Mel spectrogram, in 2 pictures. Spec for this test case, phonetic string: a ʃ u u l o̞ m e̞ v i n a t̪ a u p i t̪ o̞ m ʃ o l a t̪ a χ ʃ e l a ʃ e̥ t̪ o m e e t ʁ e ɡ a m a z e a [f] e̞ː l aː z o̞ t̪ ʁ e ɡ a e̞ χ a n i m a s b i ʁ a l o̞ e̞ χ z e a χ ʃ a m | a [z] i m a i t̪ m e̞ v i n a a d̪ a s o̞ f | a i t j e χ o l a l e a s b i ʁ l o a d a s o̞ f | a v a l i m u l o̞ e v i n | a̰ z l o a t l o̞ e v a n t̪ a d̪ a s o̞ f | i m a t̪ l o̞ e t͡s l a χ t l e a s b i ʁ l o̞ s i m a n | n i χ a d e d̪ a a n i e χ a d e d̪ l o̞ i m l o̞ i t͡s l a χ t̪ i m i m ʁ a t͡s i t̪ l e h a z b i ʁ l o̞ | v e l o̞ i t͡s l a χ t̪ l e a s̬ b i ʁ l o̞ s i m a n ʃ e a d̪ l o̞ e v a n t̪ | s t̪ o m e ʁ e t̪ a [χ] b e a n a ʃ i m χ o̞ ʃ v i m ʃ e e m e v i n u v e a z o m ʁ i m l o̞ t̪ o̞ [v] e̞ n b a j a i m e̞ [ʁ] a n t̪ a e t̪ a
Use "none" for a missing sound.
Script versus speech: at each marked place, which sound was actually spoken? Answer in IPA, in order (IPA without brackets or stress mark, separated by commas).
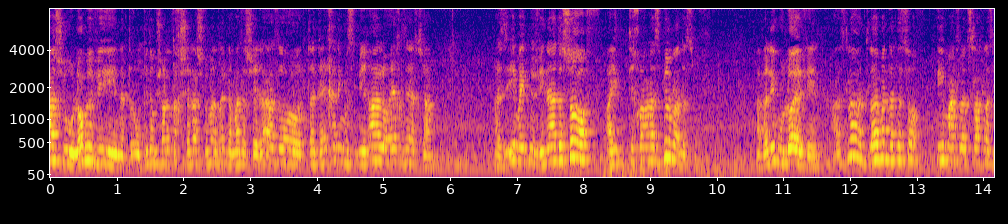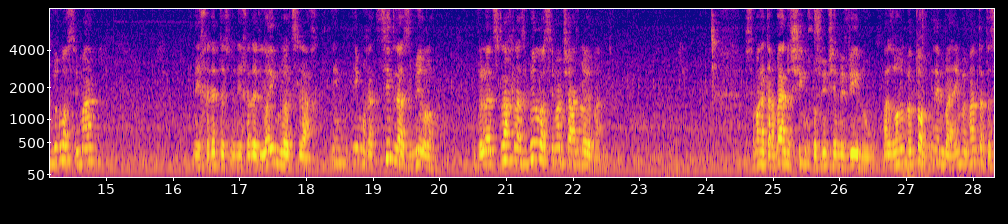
ʃ, z, ʁ, v, v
